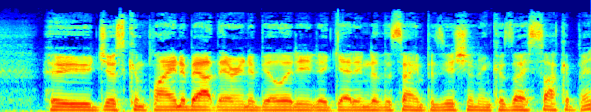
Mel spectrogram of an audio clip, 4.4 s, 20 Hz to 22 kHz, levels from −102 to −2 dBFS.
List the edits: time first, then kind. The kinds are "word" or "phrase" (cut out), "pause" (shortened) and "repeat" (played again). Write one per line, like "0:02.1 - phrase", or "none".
none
